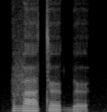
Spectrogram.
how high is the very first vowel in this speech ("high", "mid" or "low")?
low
